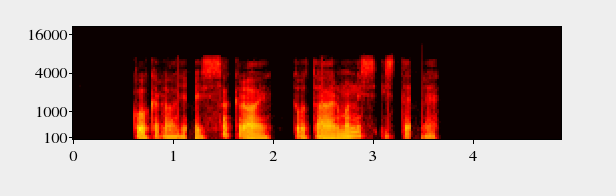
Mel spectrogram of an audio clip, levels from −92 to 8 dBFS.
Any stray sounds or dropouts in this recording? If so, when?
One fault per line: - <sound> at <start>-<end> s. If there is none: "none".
- dropout at 1.1-1.2 s
- dropout at 3.4-3.5 s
